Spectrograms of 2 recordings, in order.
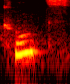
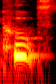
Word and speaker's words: Kountze: I am from a small country town outside of Beaumont called Coots, Texas. Really? Yes. Okay. Texas girl, yes. Okay. Now, what was it like growing up in Coots, Texas?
